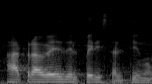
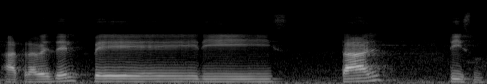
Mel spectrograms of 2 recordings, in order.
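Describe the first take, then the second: First: Said in the usual way. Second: Very slow, every syllable stretched; teacher dragging out "peristaltismo" for emphasis; drawn-out emphasis. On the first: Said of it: "repeats the phrase normally". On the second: Shown as a demonstration. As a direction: spell out "A través del peristaltismo" slowly for students to copy. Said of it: "teacher stretches the key phrase".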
